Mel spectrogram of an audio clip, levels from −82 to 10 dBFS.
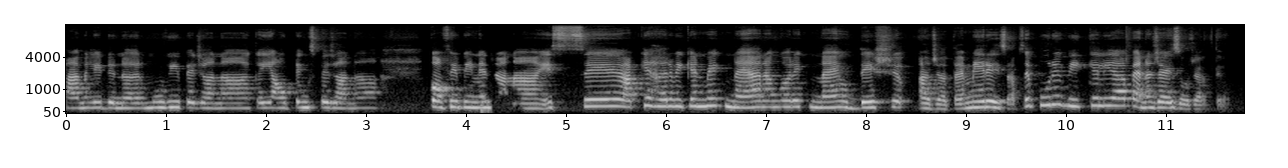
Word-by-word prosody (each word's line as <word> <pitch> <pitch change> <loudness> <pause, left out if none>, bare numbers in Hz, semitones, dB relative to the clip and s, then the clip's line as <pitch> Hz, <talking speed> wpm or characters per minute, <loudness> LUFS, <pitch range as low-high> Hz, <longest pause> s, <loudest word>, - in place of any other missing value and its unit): Family 215 +2 -2
dinner, 210 -1 -1
movie 235 +2 +1
पे 225 - +2
जाना, 210 -1 -5 0.3
कहीं 220 +1 -2
आउटिंग्स 225 +2 -1
पे 230 - +3
जाना, 215 0 -7 0.6
कॉफी 255 -1 +4
पीने 235 -1 +3
जाना, 200 -2 -2
इससे 285 +6 +2
आपके 260 +5 -2
हर 280 0 +2
वीकेंड 285 0 +2
में 305 - +3
एक 310 0 -7
नया 235 +1 +3
रंग 255 0 -6
और 260 0 -1
एक 265 0 -3
नए 235 +1 +1
उद्देश्य 235 +2 0 0.2
आ 210 - +1
जाता 180 +1 -5
है, - - -1
मेरे 245 +2 +5
हिसाब 235 0 -2
से 290 - +1
पूरे 350 +2 +1
वीक 285 0 -1
के 315 - -1
लिए 315 0 0
आप 305 - -4
एनर्जाइज 230 -1 +1
हो 180 - -4
जाते 175 - -11
हो। - - -26
235 Hz, 200 wpm, -18 LUFS, 215-260 Hz, 0.6 s, मेरे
